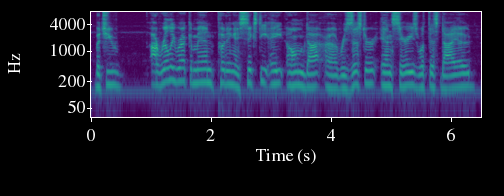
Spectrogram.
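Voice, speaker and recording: A man's voice: fairly high pitch, fairly even intonation, moderate pace. A man giving an informal hands-on technical walkthrough as a tutorial presenter, talking in a folksy, blunt and opinionated way. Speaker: presenter of a radio repair tutorial.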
